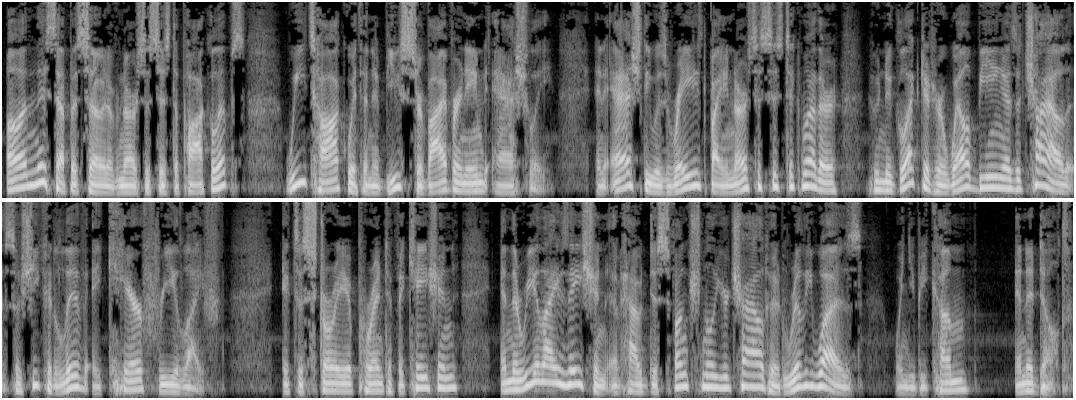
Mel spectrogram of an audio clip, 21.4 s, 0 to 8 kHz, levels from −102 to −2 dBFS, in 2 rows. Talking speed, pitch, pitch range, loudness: 155 wpm, 145 Hz, 115-175 Hz, -21 LUFS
